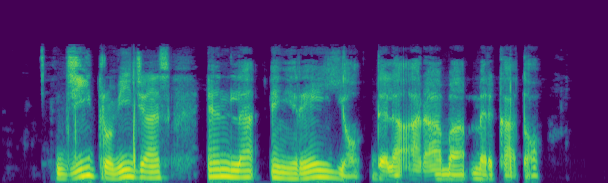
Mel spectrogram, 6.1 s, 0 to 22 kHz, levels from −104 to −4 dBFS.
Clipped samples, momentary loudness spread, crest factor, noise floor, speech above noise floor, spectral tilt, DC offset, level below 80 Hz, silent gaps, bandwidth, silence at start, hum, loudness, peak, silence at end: under 0.1%; 10 LU; 14 dB; -44 dBFS; 29 dB; -6.5 dB/octave; under 0.1%; -54 dBFS; none; 7.8 kHz; 0.55 s; none; -16 LUFS; -2 dBFS; 0.7 s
